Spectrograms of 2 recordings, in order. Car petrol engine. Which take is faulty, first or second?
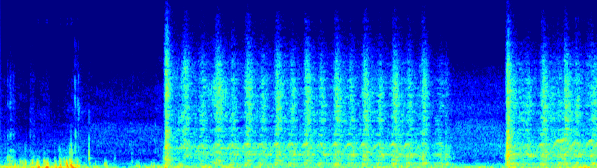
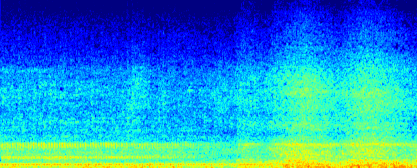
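first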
